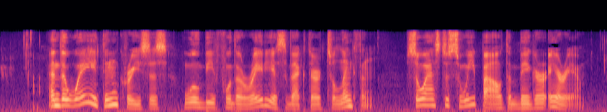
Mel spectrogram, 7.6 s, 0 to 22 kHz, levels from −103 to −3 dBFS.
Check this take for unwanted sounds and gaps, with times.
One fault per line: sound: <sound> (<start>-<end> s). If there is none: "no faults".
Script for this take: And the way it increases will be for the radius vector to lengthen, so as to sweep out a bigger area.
no faults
